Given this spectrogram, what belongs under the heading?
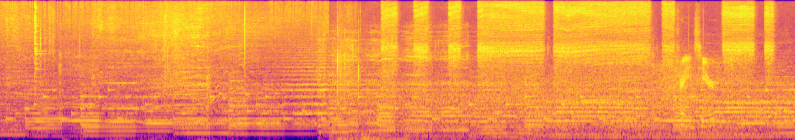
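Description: Appliance epoxy sprayed onto a camper trailer during a DIY retrofit, a steady broadband hiss running throughout with short pauses between passes, fairly close and continuous.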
